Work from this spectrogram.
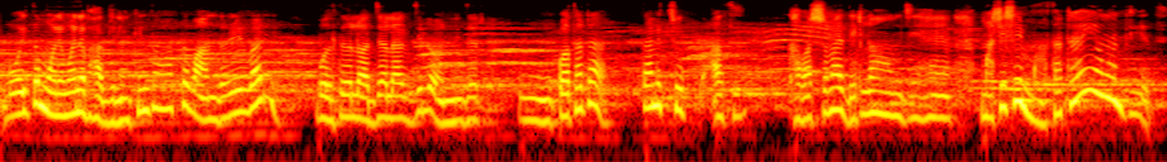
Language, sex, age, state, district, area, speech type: Bengali, female, 60+, West Bengal, Birbhum, urban, spontaneous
